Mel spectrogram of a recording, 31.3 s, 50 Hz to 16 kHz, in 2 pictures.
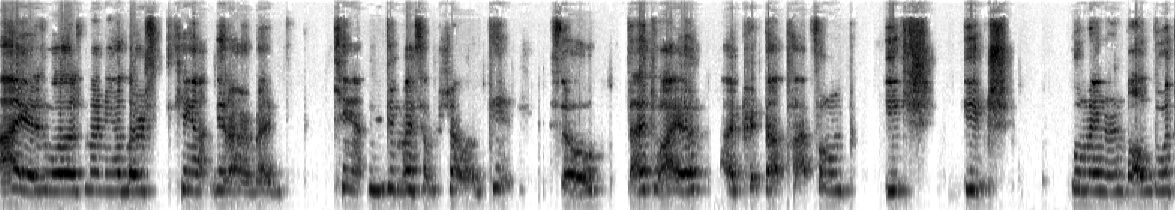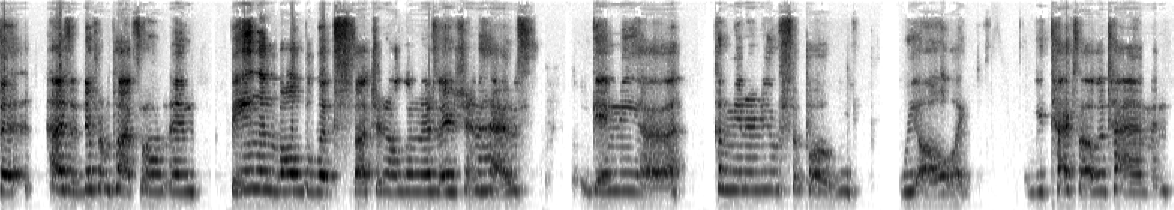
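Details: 28-year-old woman with cerebral palsy who has dysarthria.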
